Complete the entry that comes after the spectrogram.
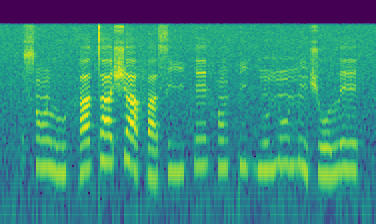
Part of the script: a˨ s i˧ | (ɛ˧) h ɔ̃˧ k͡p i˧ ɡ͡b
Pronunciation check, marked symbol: incorrect: e˧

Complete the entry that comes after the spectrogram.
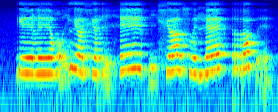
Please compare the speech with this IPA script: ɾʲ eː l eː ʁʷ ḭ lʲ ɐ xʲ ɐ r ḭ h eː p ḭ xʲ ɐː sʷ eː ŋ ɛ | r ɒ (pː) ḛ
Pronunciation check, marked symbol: incorrect: p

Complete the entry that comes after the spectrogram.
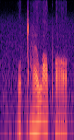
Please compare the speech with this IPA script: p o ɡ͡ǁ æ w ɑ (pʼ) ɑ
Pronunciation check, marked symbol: correct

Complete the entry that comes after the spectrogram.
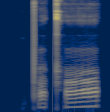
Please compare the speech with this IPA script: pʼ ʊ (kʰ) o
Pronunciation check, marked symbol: correct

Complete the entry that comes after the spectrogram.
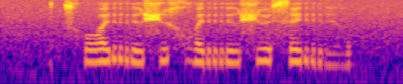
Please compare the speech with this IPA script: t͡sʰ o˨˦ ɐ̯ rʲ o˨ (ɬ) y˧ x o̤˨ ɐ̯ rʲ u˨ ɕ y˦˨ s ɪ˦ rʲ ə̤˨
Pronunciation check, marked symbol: incorrect: ɕ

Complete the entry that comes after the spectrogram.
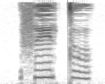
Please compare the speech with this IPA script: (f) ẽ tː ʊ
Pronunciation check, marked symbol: correct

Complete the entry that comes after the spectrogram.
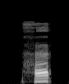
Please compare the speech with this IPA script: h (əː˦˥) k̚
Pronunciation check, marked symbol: correct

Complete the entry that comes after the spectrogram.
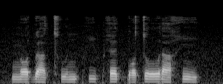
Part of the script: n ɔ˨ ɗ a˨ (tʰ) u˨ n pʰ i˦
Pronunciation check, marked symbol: correct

